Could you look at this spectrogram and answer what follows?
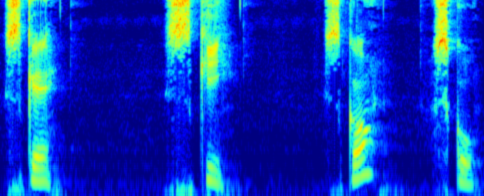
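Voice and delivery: ske, ski, sko, sku as separate syllables; sound drill. Shown as a demonstration. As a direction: chant out ske, ski, sko, sku one at a time, starting on a bare s. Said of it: "vamos a hacer ska".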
